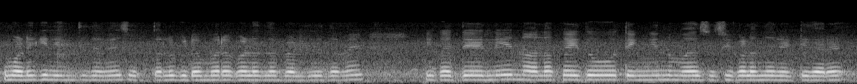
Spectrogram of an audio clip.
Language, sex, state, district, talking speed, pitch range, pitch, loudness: Kannada, female, Karnataka, Belgaum, 75 wpm, 205-210 Hz, 205 Hz, -15 LUFS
